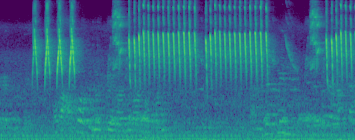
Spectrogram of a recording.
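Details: Bar-winged prinia lure recording in ngebrem style, made with an Android phone. A few separate high chirps lead into steady runs of quick, sharp repeated notes. Faint low background murmur underneath.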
